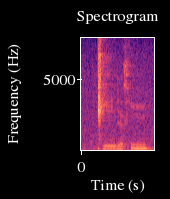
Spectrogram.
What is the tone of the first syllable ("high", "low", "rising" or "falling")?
low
